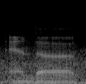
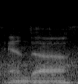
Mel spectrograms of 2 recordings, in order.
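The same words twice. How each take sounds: Both takes have the same delivery.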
